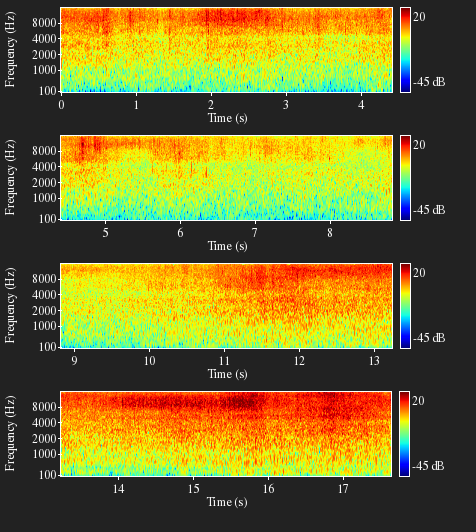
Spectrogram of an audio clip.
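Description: Waves wash and break against rocks, growing louder.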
